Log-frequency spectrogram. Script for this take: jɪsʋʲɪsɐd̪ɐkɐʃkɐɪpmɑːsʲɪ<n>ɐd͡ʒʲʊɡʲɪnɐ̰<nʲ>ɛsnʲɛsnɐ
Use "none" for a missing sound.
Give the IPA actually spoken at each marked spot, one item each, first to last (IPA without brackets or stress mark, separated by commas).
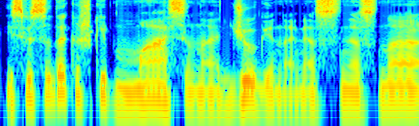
n, nʲ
